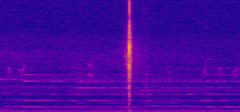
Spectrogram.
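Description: Background music with steady sustained tones; about a second and a half in, a single sharp click of a pitching wedge striking a golf ball.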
